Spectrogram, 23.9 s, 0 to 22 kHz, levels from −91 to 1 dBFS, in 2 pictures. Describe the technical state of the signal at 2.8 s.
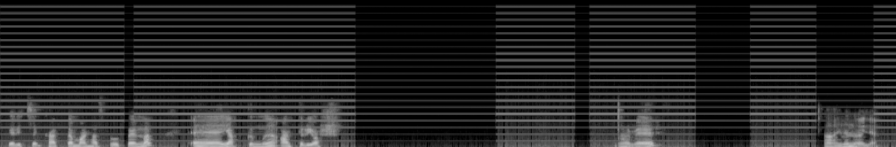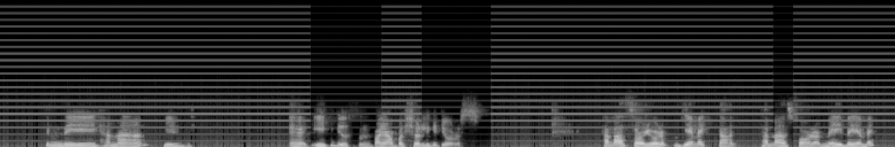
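At 2.8 s, computer activity noise sits under the speech, as it does across the whole clip: a buzzing, chirping whine near 1 kHz, roughly 20 dB down, from processor or peripheral load shifting the shared audio ground. A spectrogram shows a thin line near 1 kHz, independent of the speech.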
